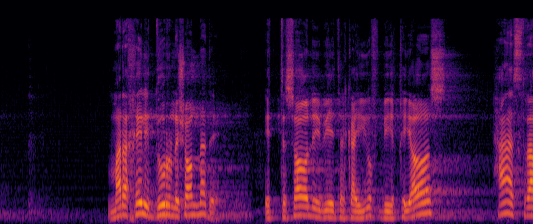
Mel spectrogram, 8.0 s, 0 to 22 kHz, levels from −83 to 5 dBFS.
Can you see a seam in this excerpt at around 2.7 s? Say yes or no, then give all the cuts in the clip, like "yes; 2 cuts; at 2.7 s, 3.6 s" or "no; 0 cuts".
no; 0 cuts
